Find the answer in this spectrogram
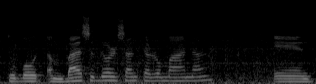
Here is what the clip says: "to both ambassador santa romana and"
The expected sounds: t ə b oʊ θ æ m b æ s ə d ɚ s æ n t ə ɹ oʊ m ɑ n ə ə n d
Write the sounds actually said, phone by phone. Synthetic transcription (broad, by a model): t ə b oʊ t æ m b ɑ s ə d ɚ s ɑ n t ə ɹ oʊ m ɑ n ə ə n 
